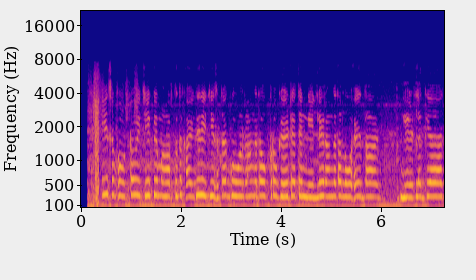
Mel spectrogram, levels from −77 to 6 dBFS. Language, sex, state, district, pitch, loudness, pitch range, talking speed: Punjabi, male, Punjab, Fazilka, 280 Hz, -12 LUFS, 270-290 Hz, 200 wpm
